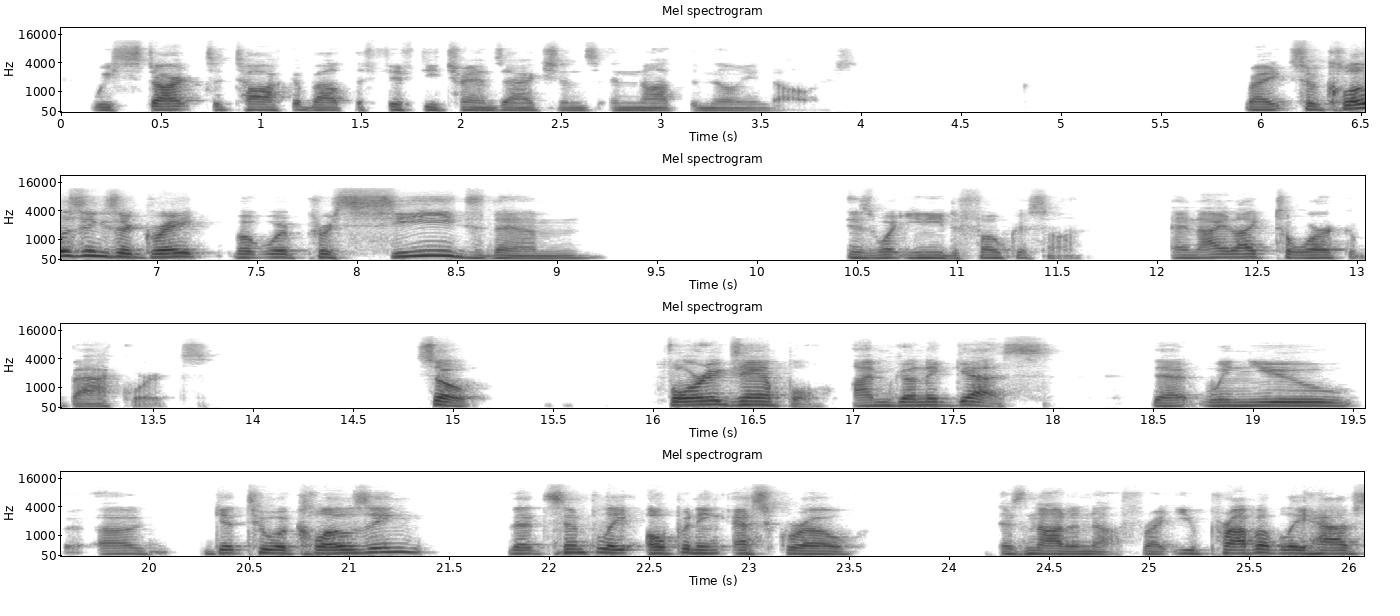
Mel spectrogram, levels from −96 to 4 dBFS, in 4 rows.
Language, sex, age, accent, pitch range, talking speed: English, male, 30-49, American, 120-155 Hz, 140 wpm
